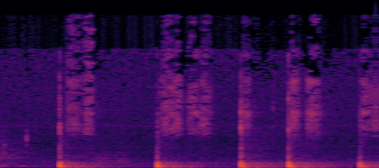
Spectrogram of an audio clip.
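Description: Numbers written by hand during a maths lesson: five separate sharp taps of pen or chalk, each followed by a short scratchy stroke, close and spaced about half a second apart, with no talking.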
